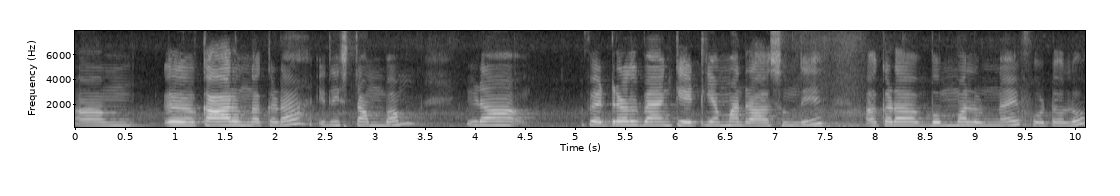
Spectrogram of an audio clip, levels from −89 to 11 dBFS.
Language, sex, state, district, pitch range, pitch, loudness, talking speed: Telugu, female, Telangana, Karimnagar, 265-290 Hz, 280 Hz, -19 LUFS, 100 wpm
